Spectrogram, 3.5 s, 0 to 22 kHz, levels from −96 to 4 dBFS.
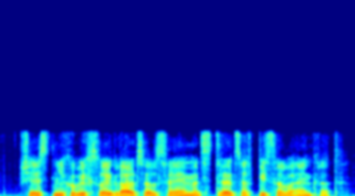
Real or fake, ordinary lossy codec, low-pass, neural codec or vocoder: fake; none; 7.2 kHz; codec, 16 kHz, 4 kbps, FreqCodec, smaller model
